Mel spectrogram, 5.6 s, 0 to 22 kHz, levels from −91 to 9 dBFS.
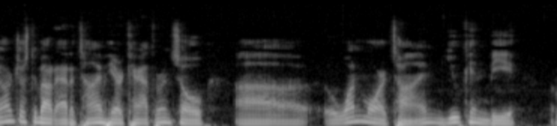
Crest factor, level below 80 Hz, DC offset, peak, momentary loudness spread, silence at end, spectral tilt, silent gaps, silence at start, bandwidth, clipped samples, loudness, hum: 20 dB; -38 dBFS; under 0.1%; -10 dBFS; 11 LU; 0.05 s; -7.5 dB/octave; none; 0 s; 10.5 kHz; under 0.1%; -30 LUFS; none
